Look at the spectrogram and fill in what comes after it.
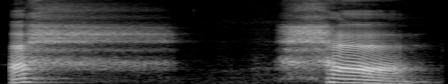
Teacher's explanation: Karena pada pengucapan huruf H, udara, angin, atau nafasnya mengalir. Tidak tertahan, tidak berhenti. · Huruf H keluar dari wasatul halqi atau bagian tengah tenggorokan, yakni tepatnya di bagian lisanul mizmar atau katup tenggorokan atau di bagian jakun kita. · dari pergerakan katup tenggorokan yang bergerak mendekat ke arah dinding belakang tenggorokan, maka keluarlah huruf H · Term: hams, huruf ha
